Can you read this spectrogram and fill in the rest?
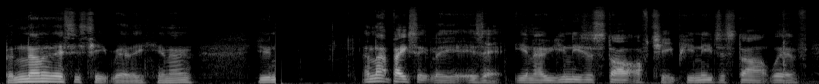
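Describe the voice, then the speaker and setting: A man's voice: deep voice, moderate pace. A British man chatting casually and unscripted as a hobbyist vlogger, rambling and blunt in his way of talking.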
